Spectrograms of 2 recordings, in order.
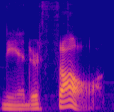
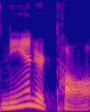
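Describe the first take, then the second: First: The last syllable starts with a th sound. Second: The last syllable starts with a plain t sound. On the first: This follows the familiar English pronunciation. "I've always heard it as" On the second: This follows the French and German pronunciation. "there's no H sound when it's pronounced in French and German"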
